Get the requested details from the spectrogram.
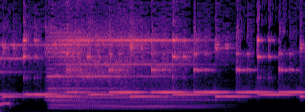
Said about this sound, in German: Telefon.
